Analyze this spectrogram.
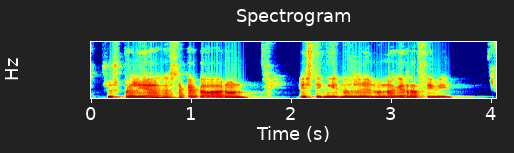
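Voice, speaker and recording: A man's medium-pitched voice at a moderate pace, with ordinary pitch variation. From Spain, Valencia. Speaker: religious scholar. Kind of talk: interview.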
